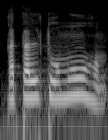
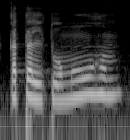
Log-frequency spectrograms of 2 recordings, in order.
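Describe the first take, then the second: First: Said in the usual way. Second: قتلتموہم said slowly, each part qatal-tum-u-hum clear; slow down on قتلتموہم to show the added waw; قتلتموہم broken into careful syllables; slow, spelled-out word. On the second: Shown as a demonstration. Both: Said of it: "اصل میں ہے قتلتم plus واو plus ہم".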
